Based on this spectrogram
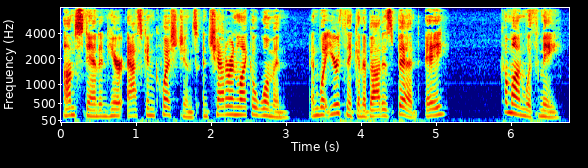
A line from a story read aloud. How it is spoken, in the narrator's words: he went on, with an apologetic laugh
